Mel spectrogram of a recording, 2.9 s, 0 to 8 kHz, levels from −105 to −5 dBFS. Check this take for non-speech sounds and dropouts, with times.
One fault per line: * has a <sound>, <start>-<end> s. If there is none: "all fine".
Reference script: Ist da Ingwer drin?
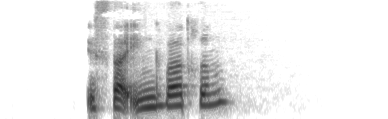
all fine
